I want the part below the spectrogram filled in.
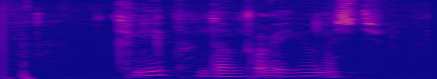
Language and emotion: Russian, neutral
